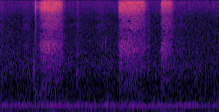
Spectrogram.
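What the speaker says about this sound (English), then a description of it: "spray the bead of the tire on both sides" Three short hissing bursts of spray from a can aimed at the bead of a Segway scooter tire, faint and separated by brief pauses over a low steady hum.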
